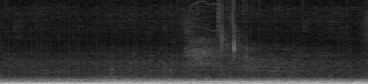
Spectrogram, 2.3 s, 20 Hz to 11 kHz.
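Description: Komatsu Dash 5 hydraulic excavator's diesel engine running steadily. About two-thirds of a second in, its note shifts and a steady higher hum comes in and holds.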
